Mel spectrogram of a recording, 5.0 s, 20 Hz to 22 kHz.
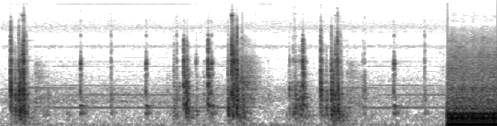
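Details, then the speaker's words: Engine-off clicking of the turn-signal flasher relay on a VR6 Mk3; the car then starts with the clicking continuing and idles weird and high while the alarm still flashes. "okay well the car started with the clicking so going on but now it's idling really weird interesting so you hear it clicking still"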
